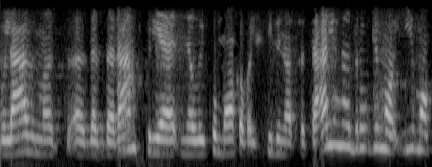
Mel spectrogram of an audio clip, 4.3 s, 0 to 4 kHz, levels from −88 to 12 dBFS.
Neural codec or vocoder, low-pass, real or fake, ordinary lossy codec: none; 3.6 kHz; real; AAC, 24 kbps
